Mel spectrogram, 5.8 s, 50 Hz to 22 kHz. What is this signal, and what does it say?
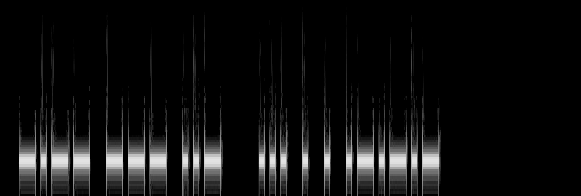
Morse code, heard as a keyed tone, about 22 wpm, 700 Hz. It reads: YOU SEE.
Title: Sentences from Top 100 Words 22wpm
